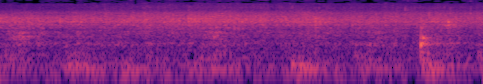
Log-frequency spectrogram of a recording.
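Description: Red garlic clove with two green chili peppers and hot pepper frying in a pan, a steady close sizzle and crackle with faint stirring and a small clink near the end.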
